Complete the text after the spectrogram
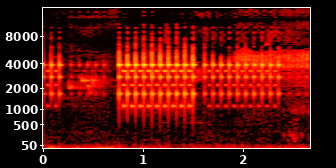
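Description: A mobile phone ringtone plays a bright, rapid electronic melody of pulsing chirpy tones, fairly loud, repeating in quick bursts with no one talking.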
